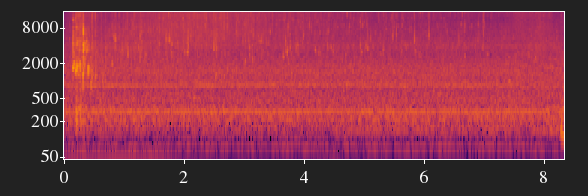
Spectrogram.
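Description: Water flows through an aquarium siphon drain and pours into the sump below, a steady low trickling stream with a faint constant hum, quiet and continuous with a brief gurgle at the start.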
